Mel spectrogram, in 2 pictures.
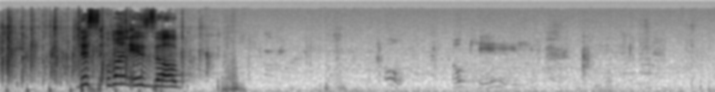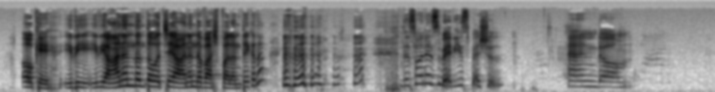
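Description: A young woman speaks emotionally through a microphone.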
